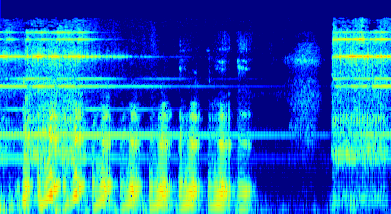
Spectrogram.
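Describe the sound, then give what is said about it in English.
A telephone rings in a rapid, warbling burst of many quick pulses that stops briefly before sounding again, loud and alone without talking. “So obviously that's the phone ringing. That's what that sounds like.”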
